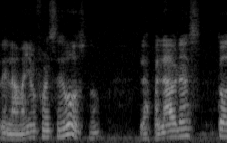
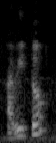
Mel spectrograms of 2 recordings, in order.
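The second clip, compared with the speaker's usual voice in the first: habito said ha-BI-to; stress on middle syllable; 2 semitones higher than usual. Shown as a demonstration. Teacher giving accent examples, habito stressed on BI. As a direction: move the weight of habito onto BI. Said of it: "el acento puede variar".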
